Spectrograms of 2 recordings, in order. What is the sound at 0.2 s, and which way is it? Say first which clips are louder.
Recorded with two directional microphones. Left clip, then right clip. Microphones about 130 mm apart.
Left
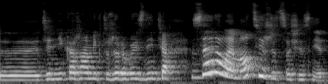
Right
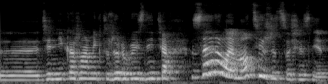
A woman's voice: left 3 dB; 30° left (ahead or behind).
